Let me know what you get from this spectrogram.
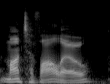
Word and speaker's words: Montevallo: What's really cool is that his album, Montevallo, I could be pronouncing it wrong. – I think that's right.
